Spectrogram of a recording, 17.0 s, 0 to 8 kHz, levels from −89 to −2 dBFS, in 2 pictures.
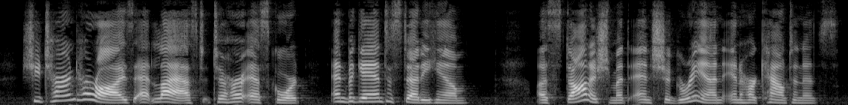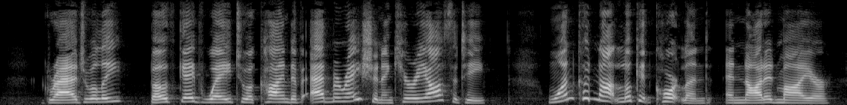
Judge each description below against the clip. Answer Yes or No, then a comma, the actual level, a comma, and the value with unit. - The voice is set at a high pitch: Yes, high, 230 Hz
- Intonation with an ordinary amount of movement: No, wide, 6.2 semitones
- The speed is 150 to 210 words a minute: No, average, 140 wpm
